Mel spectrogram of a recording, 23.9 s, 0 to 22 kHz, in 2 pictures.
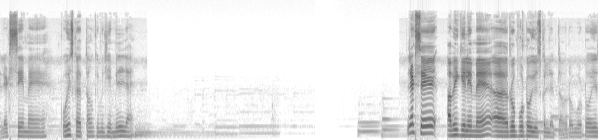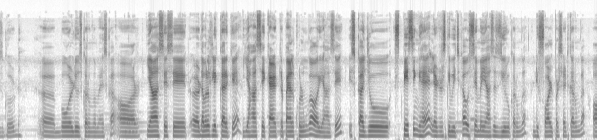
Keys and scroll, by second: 1.2 a, 1.9 Caps_Lock, 10.3-11.4 typing, 12.6 v, 15.1 Escape.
